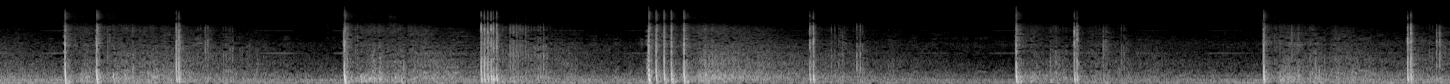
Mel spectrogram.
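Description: A 34-shot, 500-gram consumer fireworks cake firing: sharp reports of shells bursting overhead about once a second, some in quick pairs or clusters, over a steady background noise.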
